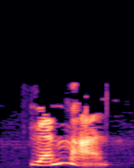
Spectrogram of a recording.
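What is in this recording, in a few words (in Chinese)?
"圆满", Mandarin; chinese flashcards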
